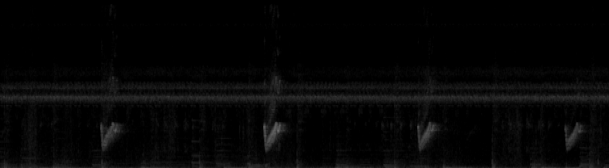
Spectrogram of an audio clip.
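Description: A bird repeating a short, falling whistled call about every two and a half seconds, over a steady high drone of crickets, with soft background music underneath.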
